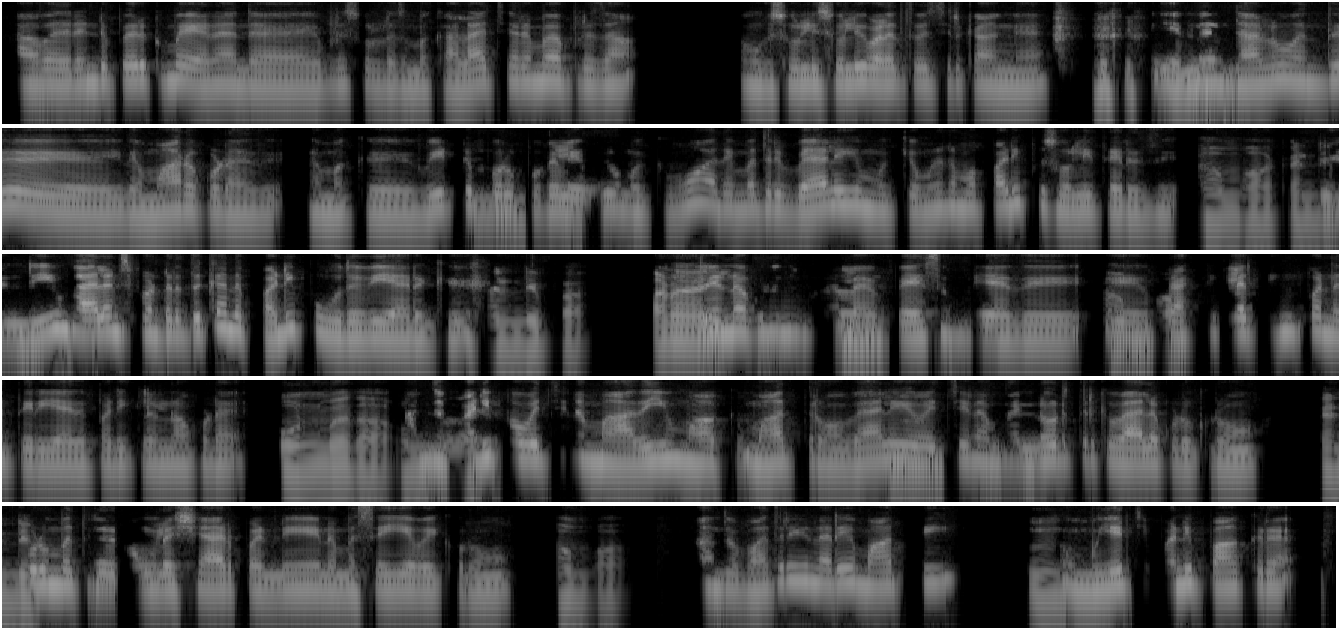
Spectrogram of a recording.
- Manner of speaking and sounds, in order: static; laugh; other background noise; in English: "பேலன்ஸ்"; chuckle; distorted speech; tapping; in English: "பிராக்டிகலா திங்க்"; in English: "ஷேர்"
- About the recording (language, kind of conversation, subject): Tamil, podcast, வேலை அதிகமாக இருக்கும் நேரங்களில் குடும்பத்திற்கு பாதிப்பு இல்லாமல் இருப்பதற்கு நீங்கள் எப்படி சமநிலையைப் பேணுகிறீர்கள்?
